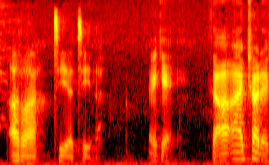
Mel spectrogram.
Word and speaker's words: Aratiatia: that how to say it's utter Tia TIA so you roll the r and then it's other tier Tina okay so i tried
